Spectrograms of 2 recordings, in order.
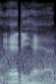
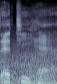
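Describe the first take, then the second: First: The middle consonant sounds like a soft d. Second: The middle consonant is a clear t sound. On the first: The speaker calls it wrong. "as an American, it's hard not to say Eddie had" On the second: The speaker calls it right. "but it's Etihad"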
